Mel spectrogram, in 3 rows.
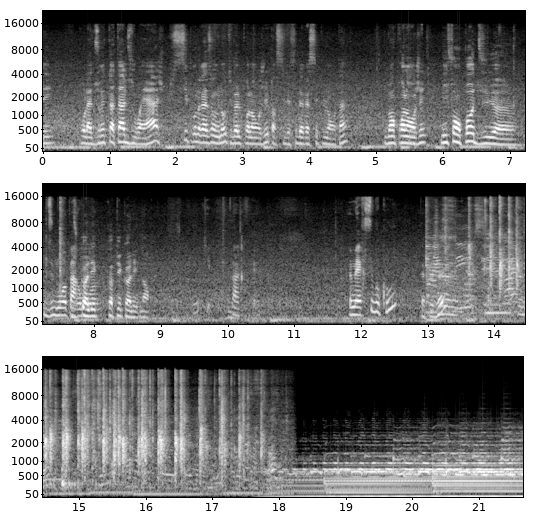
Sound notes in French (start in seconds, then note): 16.9 applaudissements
